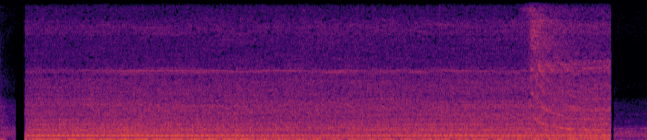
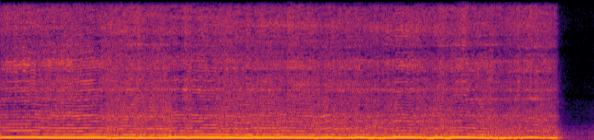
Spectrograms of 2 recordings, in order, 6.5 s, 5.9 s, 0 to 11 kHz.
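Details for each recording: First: Older Kenmore model 610 refrigerator after replacing noisy evaporator fan motor with modified aftermarket motor: steady even hum with clean mid tone, starting and holding without wobble or scrape; fan motor runs smoothly. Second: Older Kenmore model 610 garage fridge: a loud, wavering low groan drones steadily and then cuts off, from a failing freezer fan motor that is then replaced.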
